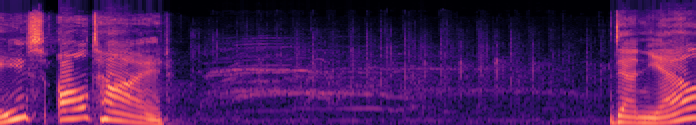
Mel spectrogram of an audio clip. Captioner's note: cheering & applause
